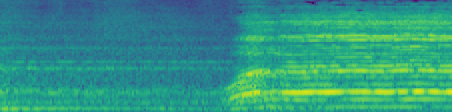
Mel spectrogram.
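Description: A man's voice chanting Quran recitation in the melodic tajwid style. A held note fades away over the first second, then a new phrase begins about a second in, gliding up and settling on a long sustained note.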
